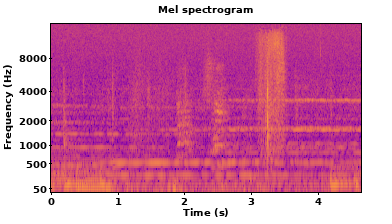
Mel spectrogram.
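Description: A cat meows a few times in the Post Mortem video game, fairly faint, heard over steady background music and some talk.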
